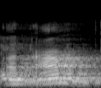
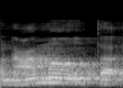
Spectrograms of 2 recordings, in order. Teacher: میم ساکن پہ اظہار شفوی ہے، ہونٹ بند کریں گے، پھر جلدی کھولیں گے. انعمت یعنی قلقلہ نہ ہو، انعمت یہ غلط ہے، انو عمتا یہ نون پہ میم پہ قلقلہ نہیں ہوتا.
